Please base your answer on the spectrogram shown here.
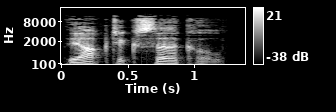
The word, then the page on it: arctic circle: British English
